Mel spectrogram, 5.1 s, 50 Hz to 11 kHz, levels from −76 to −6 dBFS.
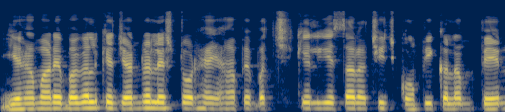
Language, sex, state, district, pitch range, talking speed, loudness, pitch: Hindi, male, Bihar, Samastipur, 155-170 Hz, 215 wpm, -15 LUFS, 160 Hz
